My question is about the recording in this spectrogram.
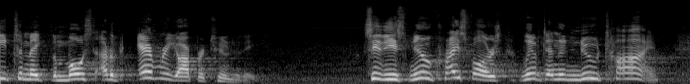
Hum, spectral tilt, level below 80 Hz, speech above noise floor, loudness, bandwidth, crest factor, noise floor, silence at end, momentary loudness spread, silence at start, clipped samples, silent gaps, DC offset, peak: none; -5 dB/octave; -64 dBFS; 33 dB; -20 LUFS; 15 kHz; 18 dB; -53 dBFS; 0.35 s; 12 LU; 0 s; under 0.1%; none; under 0.1%; -4 dBFS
